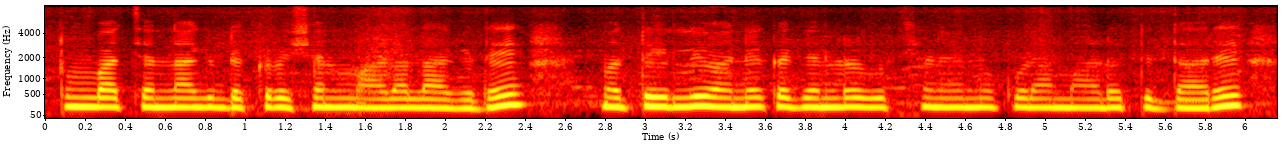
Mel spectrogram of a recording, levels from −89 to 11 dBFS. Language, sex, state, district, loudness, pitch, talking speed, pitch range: Kannada, female, Karnataka, Koppal, -16 LUFS, 200 Hz, 105 wpm, 195-210 Hz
